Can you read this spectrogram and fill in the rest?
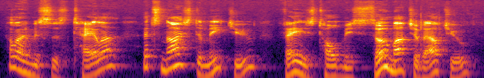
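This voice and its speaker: A man's voice: a little high, sing-song, moderate pace, fairly bright tone. A man playing an eager, polite older suitor in a comic radio soap, earnest and ingratiating. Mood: nervous flattery.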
